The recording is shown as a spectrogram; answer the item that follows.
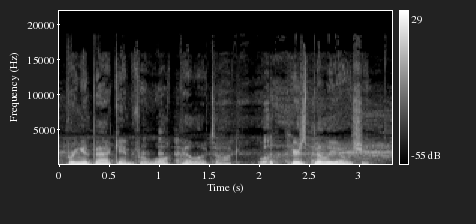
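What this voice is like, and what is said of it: Radio DJ announcer voice. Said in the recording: “doing the radio voice”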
